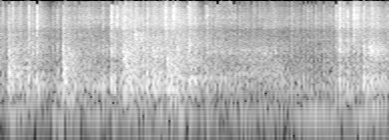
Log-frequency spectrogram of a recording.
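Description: Beyblade X tops clashing and scraping in a stadium, a loud close grinding rattle with repeated sharp hits as the spinning tops collide.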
